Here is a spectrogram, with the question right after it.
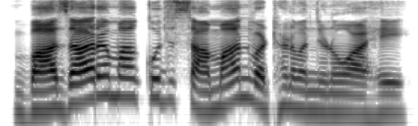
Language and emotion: Sindhi, neutral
